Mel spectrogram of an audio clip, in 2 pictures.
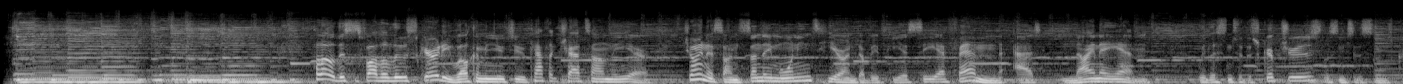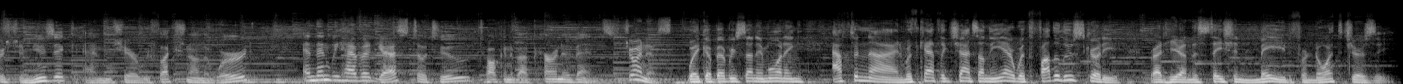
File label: PROMO; Catholic Chats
